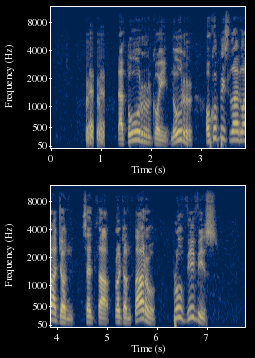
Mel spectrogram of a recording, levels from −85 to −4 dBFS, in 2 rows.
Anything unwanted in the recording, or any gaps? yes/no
yes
